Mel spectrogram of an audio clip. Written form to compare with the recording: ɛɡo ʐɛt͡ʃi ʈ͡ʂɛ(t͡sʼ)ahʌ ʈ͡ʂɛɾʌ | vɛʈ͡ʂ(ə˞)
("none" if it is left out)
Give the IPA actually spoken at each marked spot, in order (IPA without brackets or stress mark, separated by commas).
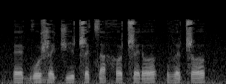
t͡s, ʌ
